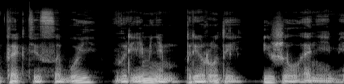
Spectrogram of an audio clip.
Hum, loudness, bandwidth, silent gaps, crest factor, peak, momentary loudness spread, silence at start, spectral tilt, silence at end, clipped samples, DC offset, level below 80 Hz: none; -22 LUFS; 14.5 kHz; none; 18 dB; -4 dBFS; 6 LU; 0 s; -6 dB/octave; 0 s; under 0.1%; under 0.1%; -38 dBFS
